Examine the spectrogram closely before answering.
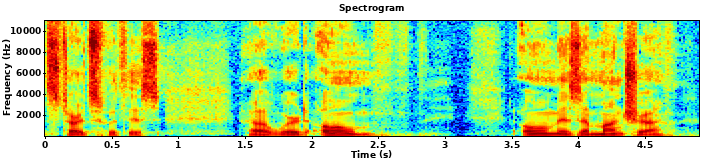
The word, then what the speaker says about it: Om: Om is a mantra. It's actually 3 letters, A-U-M, but due to Sandhi rules, the way vowels are merged together, it's pronounced as one syllable, Om.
